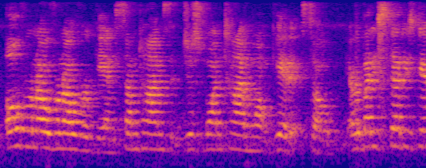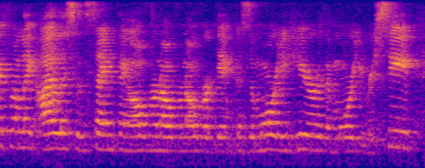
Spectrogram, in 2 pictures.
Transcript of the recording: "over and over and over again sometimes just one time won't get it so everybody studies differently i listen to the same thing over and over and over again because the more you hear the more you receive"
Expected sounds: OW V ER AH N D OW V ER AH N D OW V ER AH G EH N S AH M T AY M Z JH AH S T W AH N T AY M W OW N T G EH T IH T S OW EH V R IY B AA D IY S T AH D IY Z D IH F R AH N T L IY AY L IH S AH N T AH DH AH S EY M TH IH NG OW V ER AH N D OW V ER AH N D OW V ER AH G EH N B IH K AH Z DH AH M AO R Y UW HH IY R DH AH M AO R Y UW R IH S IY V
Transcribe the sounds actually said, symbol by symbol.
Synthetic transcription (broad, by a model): OW V ER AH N OW V ER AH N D OW V ER AH G EH N S AH M T AY M Z JH AH S T W AH N T AY M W OW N G EH T IH T S OW EH V R IY B AA D IY S T AH D IY Z D IH F R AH N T L IY AY L IH S AH N DH AH S EY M TH IH NG OW V ER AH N OW V ER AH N OW V ER AH G EH N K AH Z DH AH M AO R Y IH HH IY R DH AH M AO R Y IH R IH S IY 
